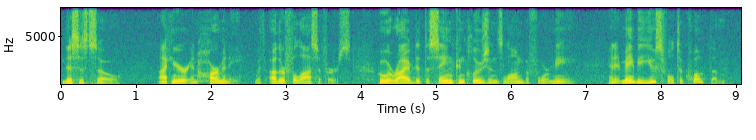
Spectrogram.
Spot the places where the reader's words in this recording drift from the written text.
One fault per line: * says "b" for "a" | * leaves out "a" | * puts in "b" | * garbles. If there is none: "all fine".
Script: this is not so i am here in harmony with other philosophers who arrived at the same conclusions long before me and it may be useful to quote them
* leaves out "not"
* leaves out "am"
